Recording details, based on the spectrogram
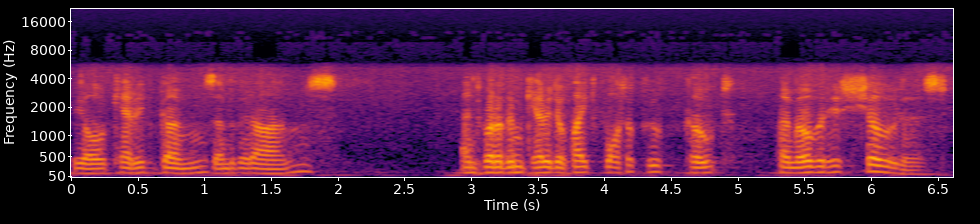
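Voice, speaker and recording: A man's voice: medium pitch, steady tone, moderate pace, husky, natural voice. A man playing a jittery young visitor, muffled. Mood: tense narration. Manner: stammering, flustered. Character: nervous young male visitor and narrator. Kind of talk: 1930s radio acting. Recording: muffled old radio recording.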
